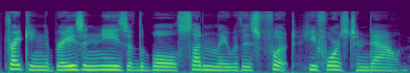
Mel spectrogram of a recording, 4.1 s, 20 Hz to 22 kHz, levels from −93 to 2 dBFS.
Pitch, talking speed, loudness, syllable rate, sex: 190 Hz, 220 wpm, -18 LUFS, 5.0 syllables/s, female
